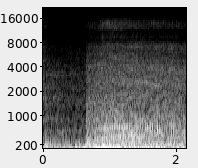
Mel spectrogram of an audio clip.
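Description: Street traffic: a road vehicle's engine running as it passes, a low rumble that swells about half a second in.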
